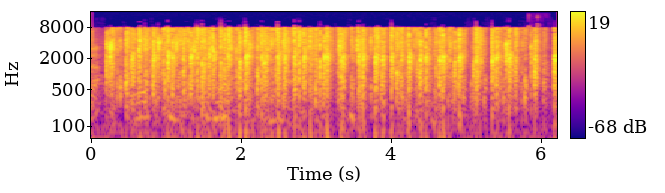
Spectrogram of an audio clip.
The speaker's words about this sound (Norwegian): Vi må da gi en applaus til deg som har holdt kursen, altså. Bra!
